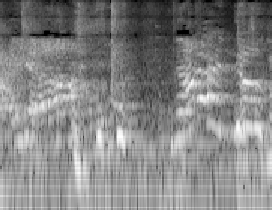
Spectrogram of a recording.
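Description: A small child's high voice chattering and calling out, with other voices in the room.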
